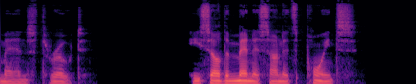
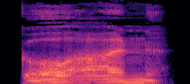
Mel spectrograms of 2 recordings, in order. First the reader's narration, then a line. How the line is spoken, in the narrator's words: Thunderously croaked the ghoul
